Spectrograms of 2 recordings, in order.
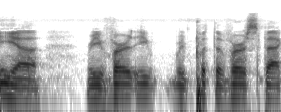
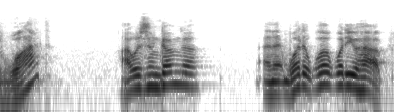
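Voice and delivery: much higher, disbelieving; astonished husband; 9 semitones higher than usual. Retold or imitated. Husband told of the gifts, astonished. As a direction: cry out in disbelief.

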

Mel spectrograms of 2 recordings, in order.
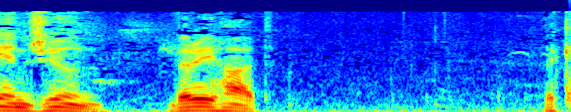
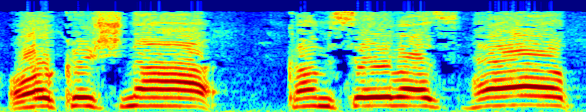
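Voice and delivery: much higher, louder desperate cry; cry for help; 12 semitones higher, 6 dB louder, slower than usual. Acted. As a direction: scream for Krishna to save them. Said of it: "they cried for help".

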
